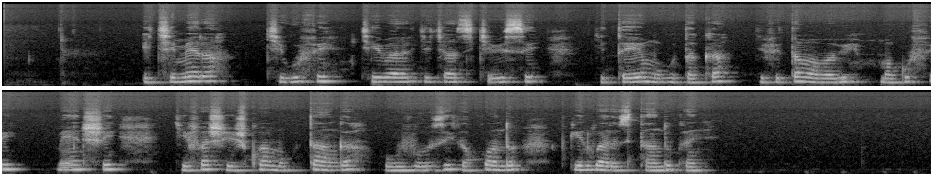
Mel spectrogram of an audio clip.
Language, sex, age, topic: Kinyarwanda, female, 18-24, health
